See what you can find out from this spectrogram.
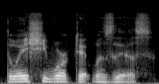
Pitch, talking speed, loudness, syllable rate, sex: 120 Hz, 265 wpm, -16 LUFS, 5.7 syllables/s, male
